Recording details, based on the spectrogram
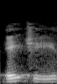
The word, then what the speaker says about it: He: In English it would be the H sound, but it's the letter He. And if you see in your Bibles, most Bibles will have that at the top. You see the word, the H-E, that's pronounced He.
